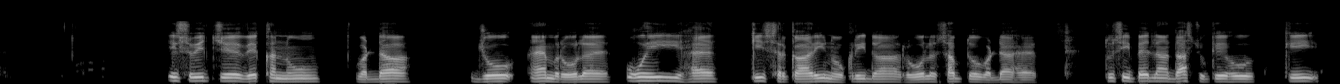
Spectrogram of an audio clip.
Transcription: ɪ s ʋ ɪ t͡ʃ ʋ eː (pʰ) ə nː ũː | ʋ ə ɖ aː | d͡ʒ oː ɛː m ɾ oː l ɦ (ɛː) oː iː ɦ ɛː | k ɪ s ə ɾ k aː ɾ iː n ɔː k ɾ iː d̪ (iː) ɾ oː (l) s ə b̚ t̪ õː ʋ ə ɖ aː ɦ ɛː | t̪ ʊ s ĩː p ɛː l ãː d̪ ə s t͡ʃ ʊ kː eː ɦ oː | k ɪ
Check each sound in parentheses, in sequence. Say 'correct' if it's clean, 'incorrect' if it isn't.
incorrect, correct, incorrect, correct

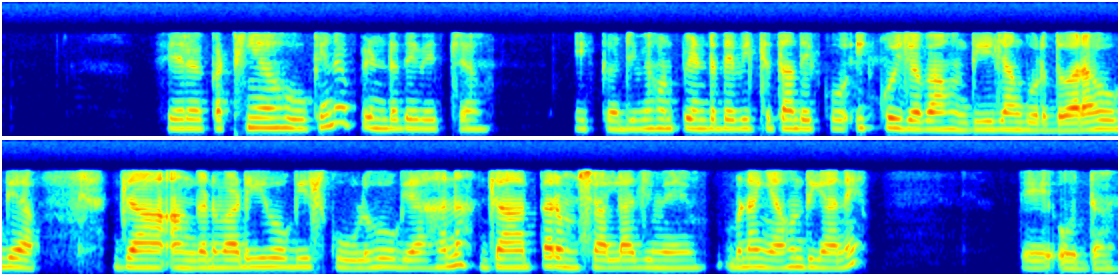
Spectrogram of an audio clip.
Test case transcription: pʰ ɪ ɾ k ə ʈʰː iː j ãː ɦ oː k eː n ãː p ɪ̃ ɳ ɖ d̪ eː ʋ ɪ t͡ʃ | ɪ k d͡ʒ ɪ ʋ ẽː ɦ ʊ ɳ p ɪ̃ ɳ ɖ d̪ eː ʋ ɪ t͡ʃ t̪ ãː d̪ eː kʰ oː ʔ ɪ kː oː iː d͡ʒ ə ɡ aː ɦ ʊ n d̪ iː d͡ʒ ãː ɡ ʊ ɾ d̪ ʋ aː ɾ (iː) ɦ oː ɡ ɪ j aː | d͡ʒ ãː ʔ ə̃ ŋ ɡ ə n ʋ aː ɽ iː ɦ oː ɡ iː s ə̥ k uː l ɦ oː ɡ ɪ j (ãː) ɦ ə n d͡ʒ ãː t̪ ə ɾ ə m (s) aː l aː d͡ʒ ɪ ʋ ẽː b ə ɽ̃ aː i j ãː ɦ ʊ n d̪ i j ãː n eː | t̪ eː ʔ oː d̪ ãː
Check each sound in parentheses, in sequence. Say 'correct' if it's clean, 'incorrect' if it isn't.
incorrect, incorrect, incorrect

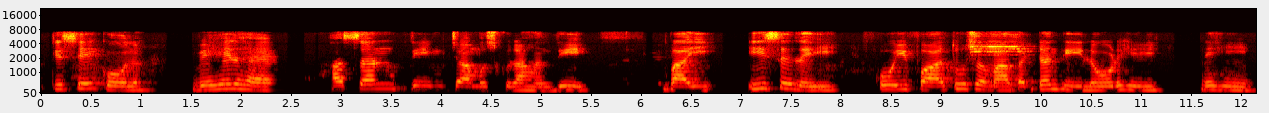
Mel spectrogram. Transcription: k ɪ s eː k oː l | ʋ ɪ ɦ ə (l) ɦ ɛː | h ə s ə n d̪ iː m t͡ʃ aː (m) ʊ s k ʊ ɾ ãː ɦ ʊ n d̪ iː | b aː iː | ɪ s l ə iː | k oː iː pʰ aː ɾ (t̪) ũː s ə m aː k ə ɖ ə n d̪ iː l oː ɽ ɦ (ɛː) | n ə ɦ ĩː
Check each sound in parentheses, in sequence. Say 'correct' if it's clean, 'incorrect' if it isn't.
correct, correct, correct, incorrect

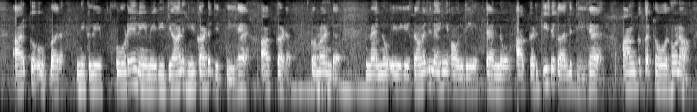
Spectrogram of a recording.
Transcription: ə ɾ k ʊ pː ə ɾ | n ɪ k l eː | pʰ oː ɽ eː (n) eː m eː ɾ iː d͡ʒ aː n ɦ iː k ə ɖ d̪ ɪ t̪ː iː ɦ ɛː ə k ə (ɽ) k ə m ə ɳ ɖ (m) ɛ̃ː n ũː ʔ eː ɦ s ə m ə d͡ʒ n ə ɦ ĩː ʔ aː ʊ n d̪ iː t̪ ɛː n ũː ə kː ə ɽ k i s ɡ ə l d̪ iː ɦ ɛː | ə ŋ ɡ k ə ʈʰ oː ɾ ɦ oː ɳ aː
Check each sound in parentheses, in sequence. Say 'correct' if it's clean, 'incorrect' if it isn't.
correct, correct, correct

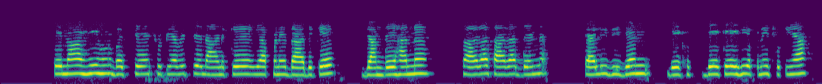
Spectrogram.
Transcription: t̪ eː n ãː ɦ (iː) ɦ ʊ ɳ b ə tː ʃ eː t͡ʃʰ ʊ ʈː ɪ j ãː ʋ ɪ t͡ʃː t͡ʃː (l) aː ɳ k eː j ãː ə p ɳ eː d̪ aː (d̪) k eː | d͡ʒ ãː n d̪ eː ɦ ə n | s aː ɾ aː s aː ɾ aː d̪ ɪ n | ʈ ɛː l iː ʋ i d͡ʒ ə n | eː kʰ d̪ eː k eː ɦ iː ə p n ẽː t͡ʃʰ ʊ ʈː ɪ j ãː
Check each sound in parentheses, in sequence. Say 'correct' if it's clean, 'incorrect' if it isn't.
correct, correct, correct

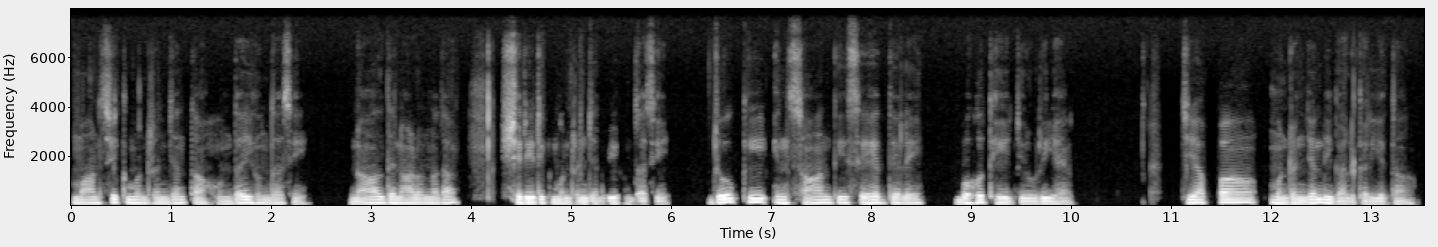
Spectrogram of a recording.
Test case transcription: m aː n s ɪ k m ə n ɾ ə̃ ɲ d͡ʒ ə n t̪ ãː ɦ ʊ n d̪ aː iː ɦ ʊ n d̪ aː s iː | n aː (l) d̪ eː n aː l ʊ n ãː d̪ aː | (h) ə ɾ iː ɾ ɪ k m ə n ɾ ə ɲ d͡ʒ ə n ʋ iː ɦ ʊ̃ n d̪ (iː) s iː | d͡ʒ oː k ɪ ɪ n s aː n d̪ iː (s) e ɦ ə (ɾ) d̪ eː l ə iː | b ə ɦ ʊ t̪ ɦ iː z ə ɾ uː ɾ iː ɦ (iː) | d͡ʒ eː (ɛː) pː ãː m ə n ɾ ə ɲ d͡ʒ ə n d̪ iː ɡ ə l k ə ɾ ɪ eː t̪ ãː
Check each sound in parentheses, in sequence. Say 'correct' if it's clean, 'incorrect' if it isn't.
correct, incorrect, incorrect, correct, correct, incorrect, incorrect

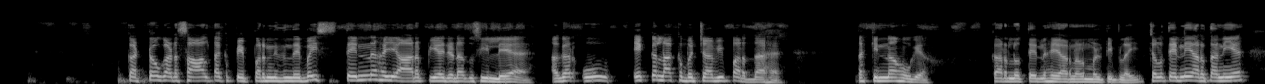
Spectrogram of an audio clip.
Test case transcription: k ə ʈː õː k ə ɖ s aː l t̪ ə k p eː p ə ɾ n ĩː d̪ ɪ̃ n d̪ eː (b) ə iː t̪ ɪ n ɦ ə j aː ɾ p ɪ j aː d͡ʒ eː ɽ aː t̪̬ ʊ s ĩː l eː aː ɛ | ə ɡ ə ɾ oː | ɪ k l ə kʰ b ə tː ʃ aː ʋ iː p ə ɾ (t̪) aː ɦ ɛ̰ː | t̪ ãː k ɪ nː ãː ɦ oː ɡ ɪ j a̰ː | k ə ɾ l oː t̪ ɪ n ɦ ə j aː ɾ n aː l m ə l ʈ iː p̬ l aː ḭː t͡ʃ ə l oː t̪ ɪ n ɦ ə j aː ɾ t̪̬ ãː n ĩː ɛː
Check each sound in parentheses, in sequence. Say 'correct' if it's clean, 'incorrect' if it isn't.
correct, incorrect

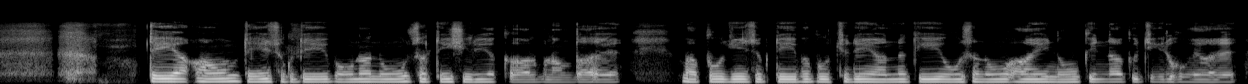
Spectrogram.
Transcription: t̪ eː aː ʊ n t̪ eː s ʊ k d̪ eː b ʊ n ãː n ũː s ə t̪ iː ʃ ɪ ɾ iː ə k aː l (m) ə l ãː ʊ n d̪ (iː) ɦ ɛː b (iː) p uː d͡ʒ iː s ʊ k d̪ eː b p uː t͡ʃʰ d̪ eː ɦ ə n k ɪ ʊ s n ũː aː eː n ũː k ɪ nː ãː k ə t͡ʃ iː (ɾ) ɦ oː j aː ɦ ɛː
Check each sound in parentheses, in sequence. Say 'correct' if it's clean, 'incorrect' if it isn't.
incorrect, incorrect, incorrect, correct

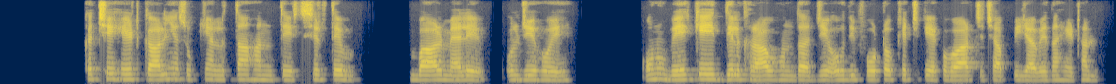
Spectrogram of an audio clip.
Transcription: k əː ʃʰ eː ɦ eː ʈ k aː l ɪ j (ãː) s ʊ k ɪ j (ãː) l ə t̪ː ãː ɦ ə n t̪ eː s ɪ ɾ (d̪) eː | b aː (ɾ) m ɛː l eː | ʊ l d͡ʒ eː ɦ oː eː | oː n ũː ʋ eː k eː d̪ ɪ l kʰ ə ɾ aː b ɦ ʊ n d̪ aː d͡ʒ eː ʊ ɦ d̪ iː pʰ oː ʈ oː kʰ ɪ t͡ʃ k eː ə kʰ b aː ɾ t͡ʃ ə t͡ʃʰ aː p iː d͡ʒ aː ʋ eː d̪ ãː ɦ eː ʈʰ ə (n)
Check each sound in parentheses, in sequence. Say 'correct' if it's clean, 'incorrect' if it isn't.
correct, correct, incorrect, incorrect, correct

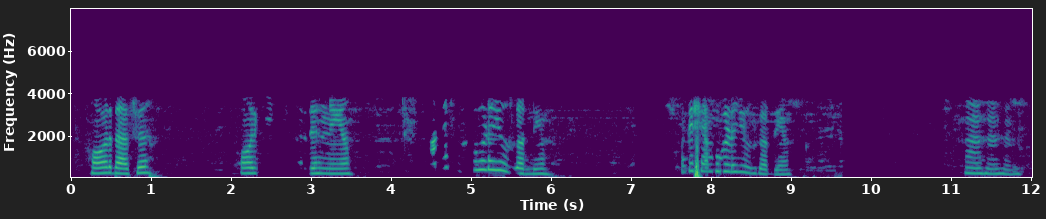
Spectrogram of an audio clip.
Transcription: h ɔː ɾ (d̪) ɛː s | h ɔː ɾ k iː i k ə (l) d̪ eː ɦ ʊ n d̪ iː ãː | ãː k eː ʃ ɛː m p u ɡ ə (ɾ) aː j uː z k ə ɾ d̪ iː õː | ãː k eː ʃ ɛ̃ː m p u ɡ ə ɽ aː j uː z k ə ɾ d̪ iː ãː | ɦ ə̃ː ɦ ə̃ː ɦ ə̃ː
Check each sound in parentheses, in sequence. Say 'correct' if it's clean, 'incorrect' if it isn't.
correct, incorrect, incorrect

